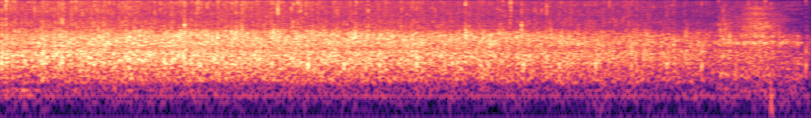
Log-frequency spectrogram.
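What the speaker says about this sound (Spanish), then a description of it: "Esto merece un fuerte aplauso, ¿sí o no?" A church congregation applauds during a sermon about the Bible, producing a steady, broadband wash of clapping that holds loud throughout and tapers slightly near the end.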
